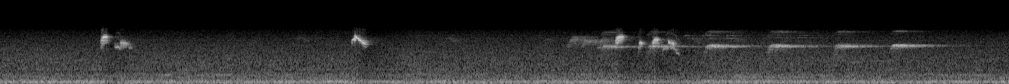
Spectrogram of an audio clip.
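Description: Caged red-whiskered bulbul calling: a sharp chirp about a second in and another a few seconds later, then a quick run of notes followed by four or five short, even whistled notes.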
